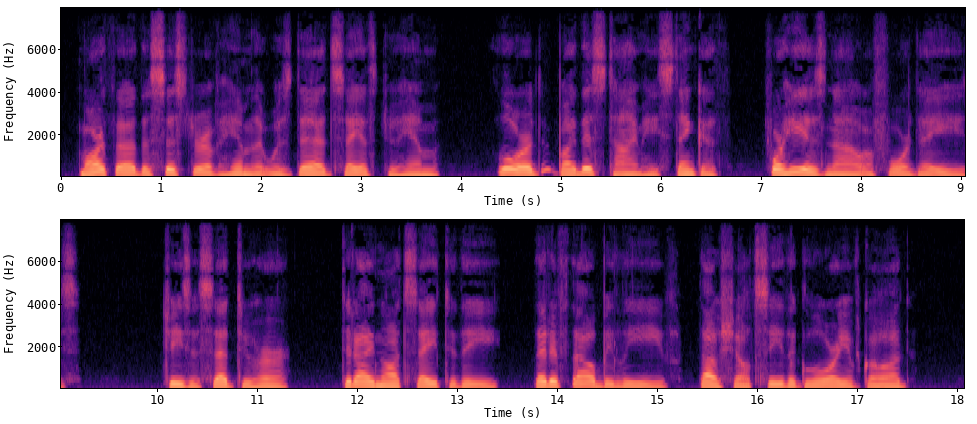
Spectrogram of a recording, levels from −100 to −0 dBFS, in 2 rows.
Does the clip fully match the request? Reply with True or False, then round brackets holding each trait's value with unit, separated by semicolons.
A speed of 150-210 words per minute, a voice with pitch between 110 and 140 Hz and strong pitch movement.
False (155 wpm; 135 Hz; 4.5 semitones)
